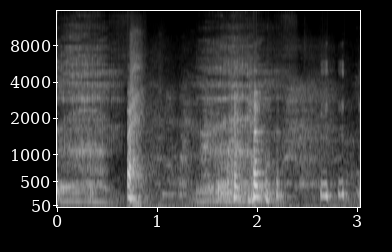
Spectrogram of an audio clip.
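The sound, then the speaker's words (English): A paleontologist vocally imitates a low, tuba-like dinosaur honk, a pulsing, very low sound with rough, growling pulses, starting with a sharp burst and followed by several throaty, rumbling calls. “It's a honk, but it's like a tuba honk. So it's like a pulse, a very low sound.”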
